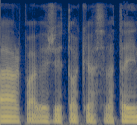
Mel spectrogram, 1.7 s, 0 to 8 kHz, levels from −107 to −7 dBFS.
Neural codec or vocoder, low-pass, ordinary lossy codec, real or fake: none; 7.2 kHz; AAC, 48 kbps; real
